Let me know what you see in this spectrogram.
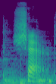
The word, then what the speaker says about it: Cher: La historia se centra en Cher, una adolescente, fíjense qué bien lo pronuncié, Cher,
